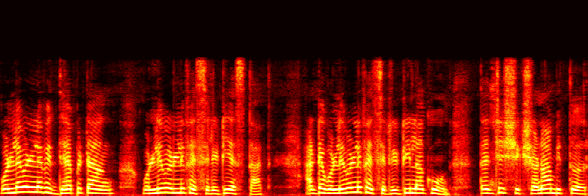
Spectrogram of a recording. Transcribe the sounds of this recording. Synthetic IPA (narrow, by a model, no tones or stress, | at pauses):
ʋəɭleʋəɭljaʋid̪ʱjapiʈãŋɡʋəɽliʋəɽliːfɛsiliʈiːəst̪at̪ | a̰ʈjaʋəɭleʋəɭliːfɛsiliʈiːlaɡʱuːnt̪jãɲt͡ɕẽɕikʂəɽ̃abʱit̪əɾ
